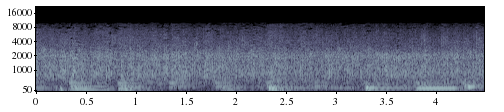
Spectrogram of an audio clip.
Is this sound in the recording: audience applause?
yes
